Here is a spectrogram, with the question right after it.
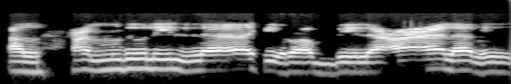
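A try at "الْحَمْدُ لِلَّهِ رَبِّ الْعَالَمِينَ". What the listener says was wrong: মাশাআল্লাহ।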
